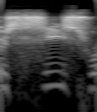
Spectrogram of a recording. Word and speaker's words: Cease: I really wonder, and while we're opening the whole can of things, and I know Cease rhymes with lease, and John Angelos doesn't want to hear that, but the Cease thing to me was the bigger banana to me.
